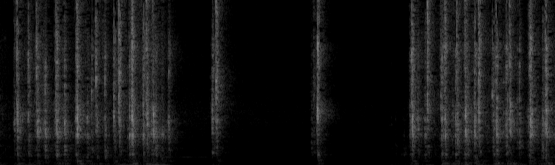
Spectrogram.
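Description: Fingertips type on a retro typewriter-style mechanical keyboard with round backlit plastic keycaps, sitting on a desk. A quick run of bright, sharp clicky keystrokes gives way to two lone key clicks separated by short silences, then the rapid typing resumes until the end.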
